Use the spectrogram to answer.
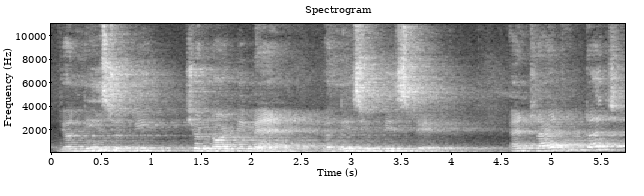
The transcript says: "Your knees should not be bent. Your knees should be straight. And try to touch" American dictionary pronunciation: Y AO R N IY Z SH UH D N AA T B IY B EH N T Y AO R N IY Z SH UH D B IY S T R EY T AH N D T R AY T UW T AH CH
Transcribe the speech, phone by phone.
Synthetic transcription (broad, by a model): Y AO R N IY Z SH UH D N AA T B IY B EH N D Y AO R N IY Z SH UH D B IY S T EY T AH N D T R AY T UW T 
